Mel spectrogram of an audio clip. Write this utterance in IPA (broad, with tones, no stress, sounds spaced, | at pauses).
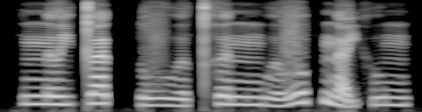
n əː˧ j t̪ a˦˥ t̚ | v u˧˩ ə̯ t̪ʰ ə˧ n m u˧˩ ə̯ v ə˦˥ p̚ n a̰˧˨ j ʔ u˧ m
